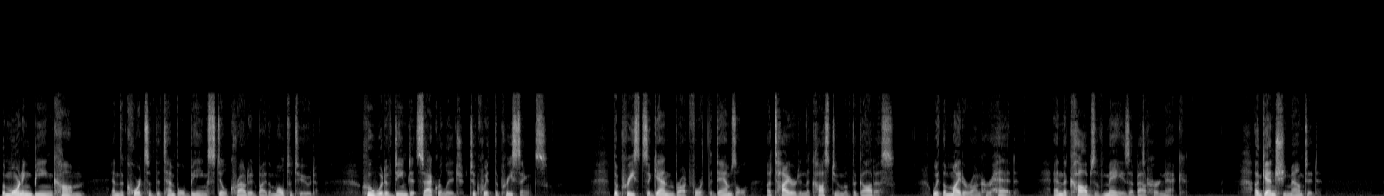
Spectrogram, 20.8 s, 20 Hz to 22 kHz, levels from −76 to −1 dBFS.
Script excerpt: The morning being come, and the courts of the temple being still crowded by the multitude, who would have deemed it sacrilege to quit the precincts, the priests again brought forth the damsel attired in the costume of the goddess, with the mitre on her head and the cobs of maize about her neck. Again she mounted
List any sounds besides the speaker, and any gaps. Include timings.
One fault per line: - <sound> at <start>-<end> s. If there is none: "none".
none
